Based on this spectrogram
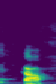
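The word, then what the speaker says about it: calf: काफ। सी ए एल एल यहां silent है।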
